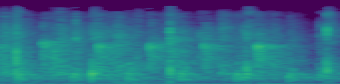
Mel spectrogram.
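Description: A short burst of applause from a group, dense overlapping claps forming a steady, moderately quiet patter for under two seconds, with no voices over it.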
